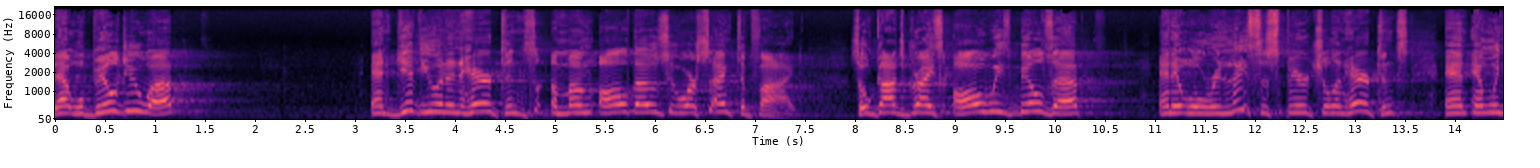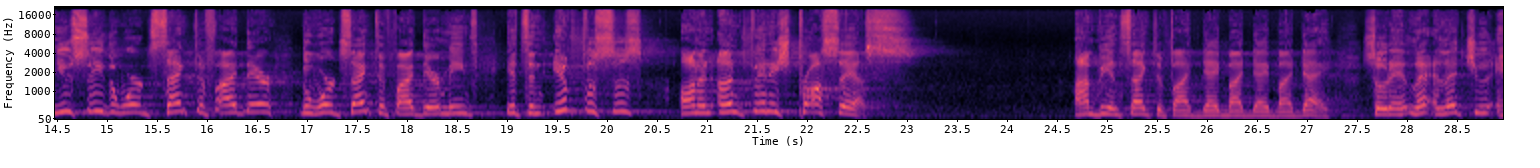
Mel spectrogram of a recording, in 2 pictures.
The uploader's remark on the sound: Recorded live during our Sunday morning service.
